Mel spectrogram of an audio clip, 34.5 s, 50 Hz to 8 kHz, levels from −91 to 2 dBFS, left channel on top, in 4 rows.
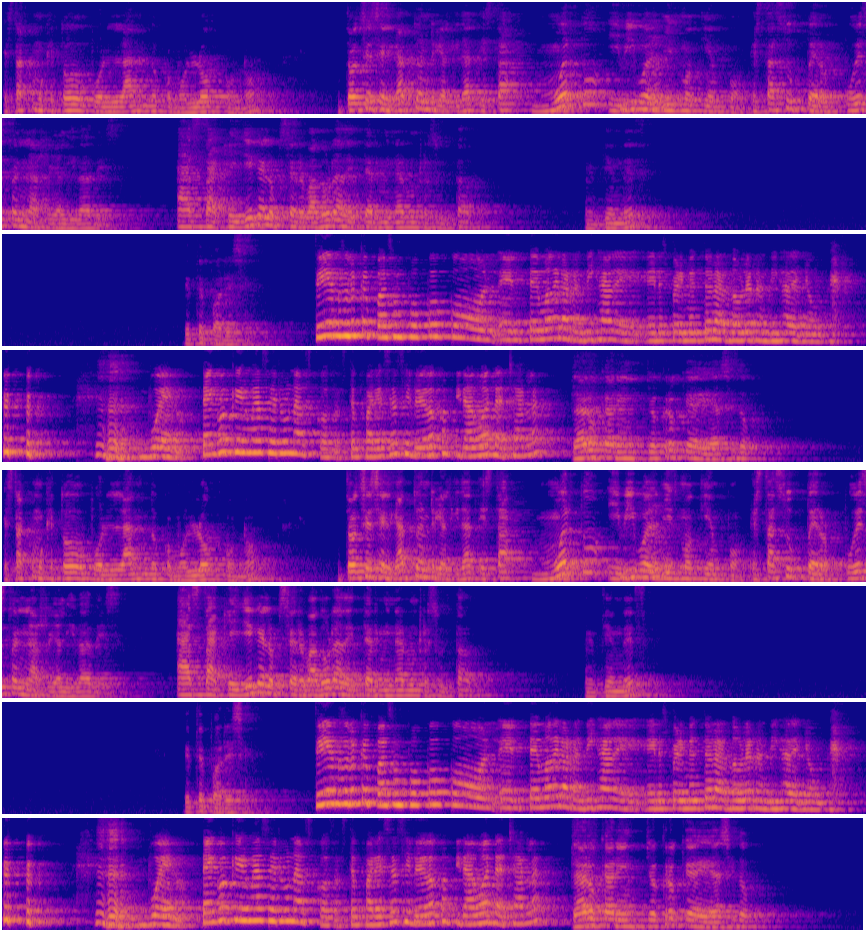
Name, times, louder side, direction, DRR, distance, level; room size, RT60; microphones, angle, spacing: voice 1, 0.0-2.6 3.4-9.7 10.4-13.4 14.5-15.0 19.1-19.7 26.8-27.2 31.6-33.4, right 2 dB, 55° right, 4 dB, 1.9 m, -35 dB
voice 2, 6.2-6.7 20.4-26.3 27.3-31.3, equal, 10° right, 1 dB, 1.2 m, -30 dB
27.0 x 14.0 x 2.2 m, 1.1 s
head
